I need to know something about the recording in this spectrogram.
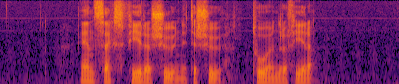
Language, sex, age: Norwegian, male, 21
